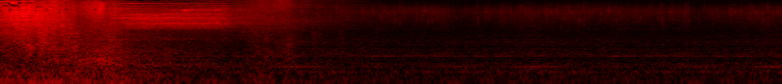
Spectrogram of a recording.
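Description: A triumphant fanfare swells and fades into a soft hum.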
